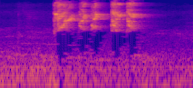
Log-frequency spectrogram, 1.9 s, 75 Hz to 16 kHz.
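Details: Gloster canary recorded on 21 June 2020, giving a brief burst of song: two quick clusters of high, bright, rapidly chirped notes lasting about a second in all, over a quiet, low background hum.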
